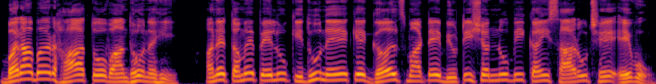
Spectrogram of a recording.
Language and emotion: Gujarati, neutral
